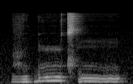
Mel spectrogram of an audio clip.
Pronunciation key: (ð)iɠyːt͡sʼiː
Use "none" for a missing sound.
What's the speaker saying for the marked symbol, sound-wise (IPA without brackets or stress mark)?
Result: v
